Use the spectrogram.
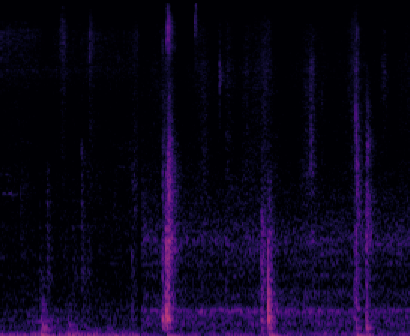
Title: joint cracking compilation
